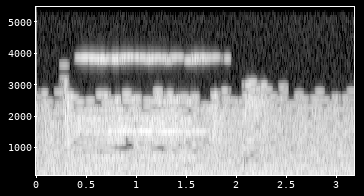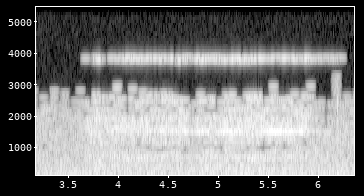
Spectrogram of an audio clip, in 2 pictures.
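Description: A harsh, steady electric doorbell buzz sounds twice, each about one and a half seconds long with a short gap between, fairly loud and with no talking.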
